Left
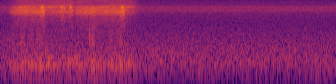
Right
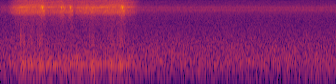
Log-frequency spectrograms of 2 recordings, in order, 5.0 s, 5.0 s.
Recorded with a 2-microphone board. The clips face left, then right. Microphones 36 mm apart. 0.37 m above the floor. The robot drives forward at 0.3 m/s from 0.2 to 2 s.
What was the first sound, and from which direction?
Only background noise.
